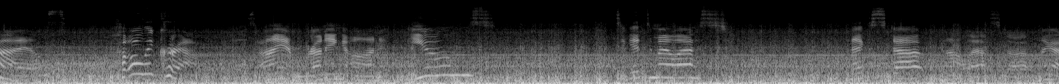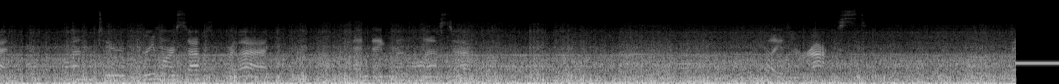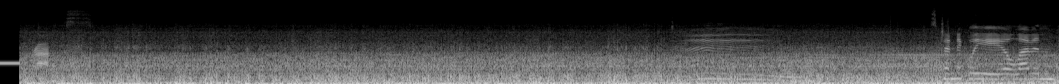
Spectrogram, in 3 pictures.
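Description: Steady wind rush and road and engine noise of a Harley-Davidson Pan America motorcycle cruising at highway speed, heard at the rider's camera. About two-thirds of the way through, a short single-tone censor bleep replaces the sound for half a second.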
